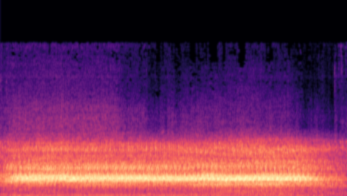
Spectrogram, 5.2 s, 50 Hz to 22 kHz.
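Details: 1998 Honda CR-V at cold idle, steady high-pitched squeal only when cold, worse below -5C, absent when warm or in summer; owner suspects a condenser pump pulley, slipping belt or dragging pulley possible, unconfirmed.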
